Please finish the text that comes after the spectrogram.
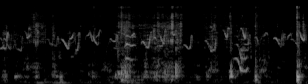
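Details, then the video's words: Numerous francolin chicks peep in high, slurred notes that overlap closely, with some knocks and scuffling sounds. "teetar bird chicks ki sound"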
